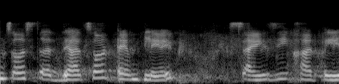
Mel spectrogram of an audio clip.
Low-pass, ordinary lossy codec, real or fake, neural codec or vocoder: 7.2 kHz; AAC, 48 kbps; fake; codec, 24 kHz, 1.5 kbps, HILCodec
